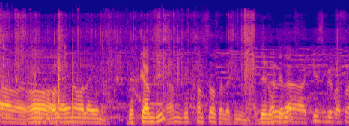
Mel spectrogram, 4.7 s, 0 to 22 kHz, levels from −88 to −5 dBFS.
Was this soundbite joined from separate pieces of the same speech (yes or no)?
yes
